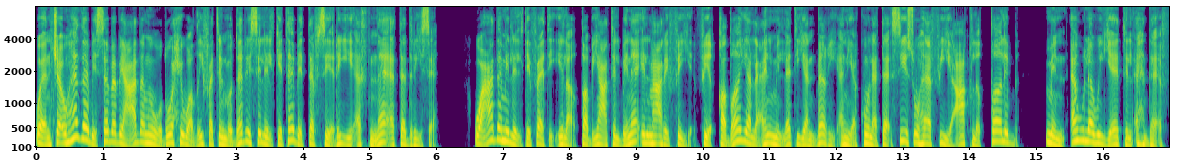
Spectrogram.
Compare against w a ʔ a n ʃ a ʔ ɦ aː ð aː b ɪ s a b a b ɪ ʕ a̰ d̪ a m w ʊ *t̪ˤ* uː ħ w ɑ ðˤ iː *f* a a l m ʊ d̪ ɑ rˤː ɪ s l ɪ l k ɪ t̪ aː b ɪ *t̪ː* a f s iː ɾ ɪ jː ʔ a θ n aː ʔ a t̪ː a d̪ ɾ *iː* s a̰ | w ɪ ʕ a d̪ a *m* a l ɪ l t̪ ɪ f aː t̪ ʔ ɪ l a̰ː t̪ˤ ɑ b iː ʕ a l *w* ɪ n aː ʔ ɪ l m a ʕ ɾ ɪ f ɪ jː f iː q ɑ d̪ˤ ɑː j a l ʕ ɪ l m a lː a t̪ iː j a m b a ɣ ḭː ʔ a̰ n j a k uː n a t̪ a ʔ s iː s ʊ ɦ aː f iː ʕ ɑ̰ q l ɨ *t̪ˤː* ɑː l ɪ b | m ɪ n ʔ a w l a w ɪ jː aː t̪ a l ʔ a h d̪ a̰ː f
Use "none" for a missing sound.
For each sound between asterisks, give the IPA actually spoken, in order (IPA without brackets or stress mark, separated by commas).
d̪ˤ, f, t̪ː, iː, m, b, t̪ˤː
